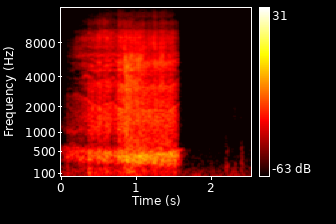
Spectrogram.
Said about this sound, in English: Ah, I just sipped my my delicious seltzer water.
